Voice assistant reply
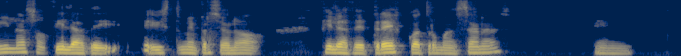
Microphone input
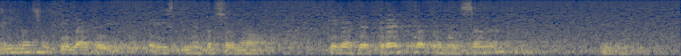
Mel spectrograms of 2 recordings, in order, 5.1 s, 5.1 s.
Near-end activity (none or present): none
